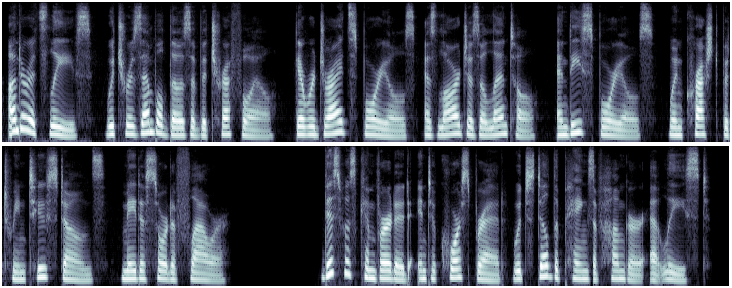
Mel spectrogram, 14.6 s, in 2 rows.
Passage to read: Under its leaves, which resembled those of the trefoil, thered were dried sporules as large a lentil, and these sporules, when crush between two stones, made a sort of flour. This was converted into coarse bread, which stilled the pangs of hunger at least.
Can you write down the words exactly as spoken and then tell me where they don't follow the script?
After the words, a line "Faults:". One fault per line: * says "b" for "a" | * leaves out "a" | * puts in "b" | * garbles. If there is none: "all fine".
Under its leaves, which resembled those of the trefoil, there were dried sporules as large as a lentil, and these sporules, when crushed between two stones, made a sort of flour. This was converted into coarse bread, which stilled the pangs of hunger at least.
Faults:
* says "there" for "thered"
* puts in "as"
* says "crushed" for "crush"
